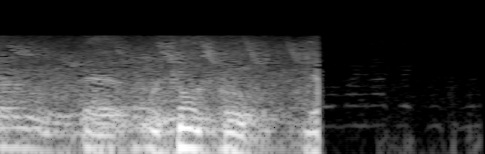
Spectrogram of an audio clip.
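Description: An elderly man speaks calmly into microphones close by.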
